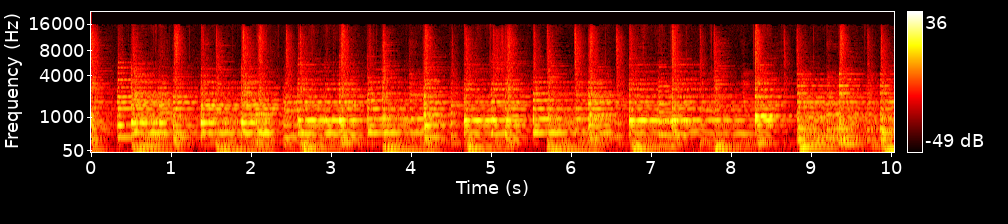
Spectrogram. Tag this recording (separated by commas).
Music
